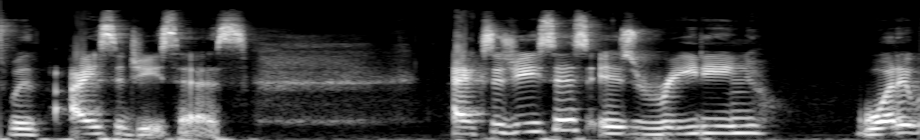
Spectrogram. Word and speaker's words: eisegesis: That is eisegesis. – Yes. – Eisegesis. I see what they did there. – It is spelled with an E. Eisegesis. – Yeah. But it means... It does sound like it.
